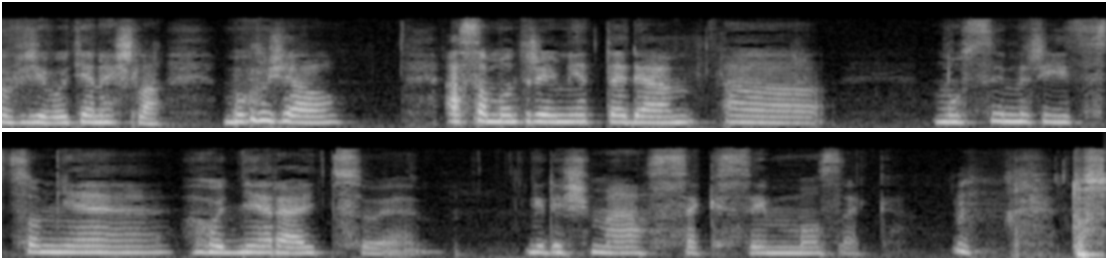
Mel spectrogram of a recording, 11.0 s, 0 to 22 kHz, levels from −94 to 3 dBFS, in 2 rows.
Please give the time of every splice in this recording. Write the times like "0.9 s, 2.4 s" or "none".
6.4 s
